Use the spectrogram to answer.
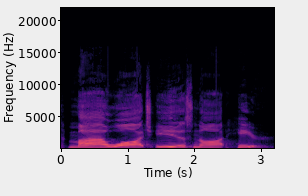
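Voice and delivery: slow, emphatic, every word weighted. Retold or imitated. Preacher voicing a searcher giving up on a watch, slow emphatic. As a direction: lay each word down slowly and firmly. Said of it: "To say that emphatically".

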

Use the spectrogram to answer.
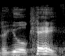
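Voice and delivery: ordinary talk, nothing marked

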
